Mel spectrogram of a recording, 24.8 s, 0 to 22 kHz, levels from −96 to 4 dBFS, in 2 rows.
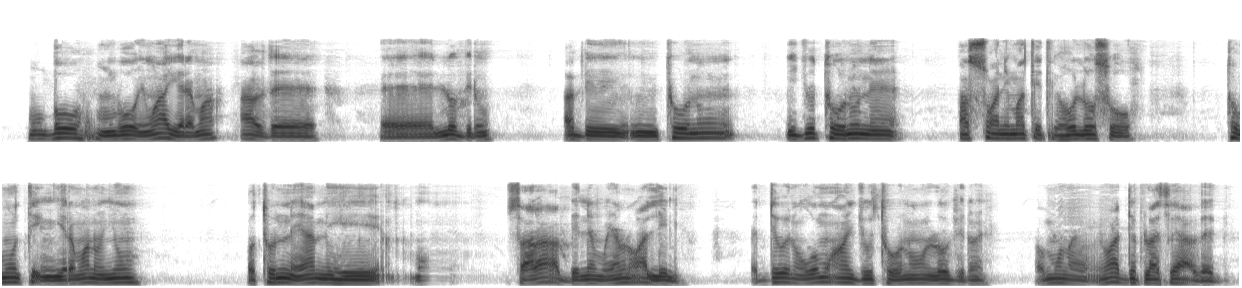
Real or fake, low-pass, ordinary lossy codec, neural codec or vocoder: real; 7.2 kHz; none; none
